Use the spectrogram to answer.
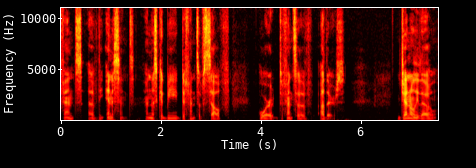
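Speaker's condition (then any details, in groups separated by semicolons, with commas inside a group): No condition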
